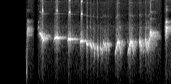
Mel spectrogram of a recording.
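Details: Greater green leafbird song used as a masteran recording for training pet birds: a sliding whistle, then a steady run of clear whistled notes that waver and step between phrases, ending on a higher note; no other sounds.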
